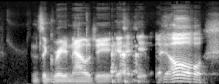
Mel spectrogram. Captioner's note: laughs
